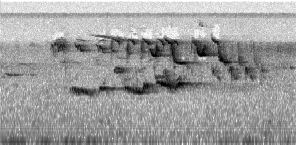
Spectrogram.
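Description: A song thrush sings a brief run of high, varied whistled and squeaky notes lasting about two seconds, over a soft background hiss.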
